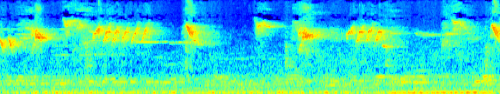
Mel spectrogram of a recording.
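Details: Eurasian tree sparrow giving song stuffed with canary and cigun phrases: sharp high chirps alternating with short buzzy trilled rattles, phrases spaced roughly every second, over a steady low background hum.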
